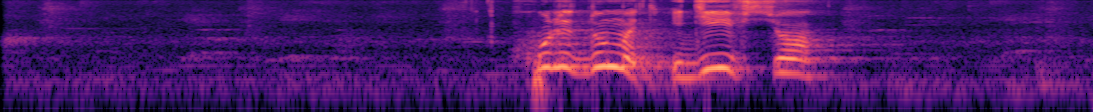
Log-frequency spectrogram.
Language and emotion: Russian, angry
